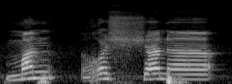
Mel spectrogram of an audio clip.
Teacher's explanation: نون کے آگے الف ہے تو ہم یہ سیکھ چکے ہیں کہ جب الف آگے ہو تو اس کو لمبا کرتے ہیں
